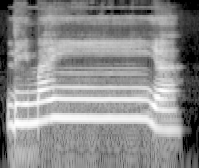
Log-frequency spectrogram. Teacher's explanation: Idgham bi gunnah, karena ada nun sukun bertemu dengan ya, dibaca dengan memasukkan dan meleburkan bunyi nun ke dalam huruf ya, disertai dengan dengung yang dipanjangkan.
